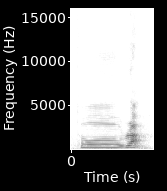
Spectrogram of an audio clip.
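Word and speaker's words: תורה: And then our resh with kamatz would be what? Yes, but resh first. Resh sound first. Oh, resh. Ra. Good. So like an R with ra. An A. Yeah. Ra. Torah is this word.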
